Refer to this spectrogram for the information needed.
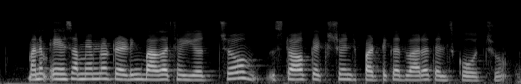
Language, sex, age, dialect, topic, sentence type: Telugu, male, 36-40, Telangana, banking, statement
